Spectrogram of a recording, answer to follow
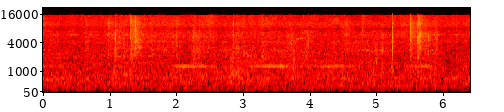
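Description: Outdoor ambience: a steady hiss with a short, steady, high note repeated four times, each about half a second long, and a few sharp clicks, the loudest near the end.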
